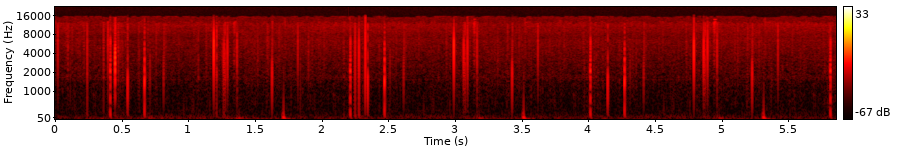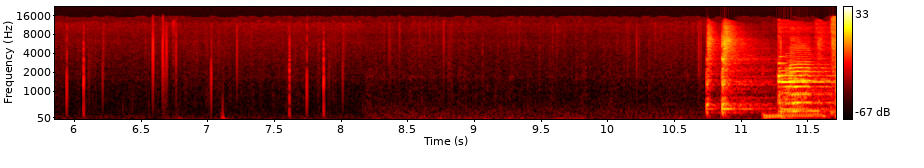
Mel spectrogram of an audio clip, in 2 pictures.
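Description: A vinyl record crackles and pops softly.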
